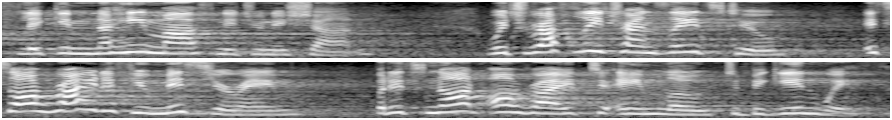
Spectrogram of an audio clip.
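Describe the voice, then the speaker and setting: A young woman in her twenties whose first language is Gujarati, giving an earnest, measured commencement speech as class valedictorian at a podium microphone. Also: sits high, a bit bright, a little hiss or hum. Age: 20s. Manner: earnest, measured, with emphatic phrasing. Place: large commencement hall. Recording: echoey hall with long reverb.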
